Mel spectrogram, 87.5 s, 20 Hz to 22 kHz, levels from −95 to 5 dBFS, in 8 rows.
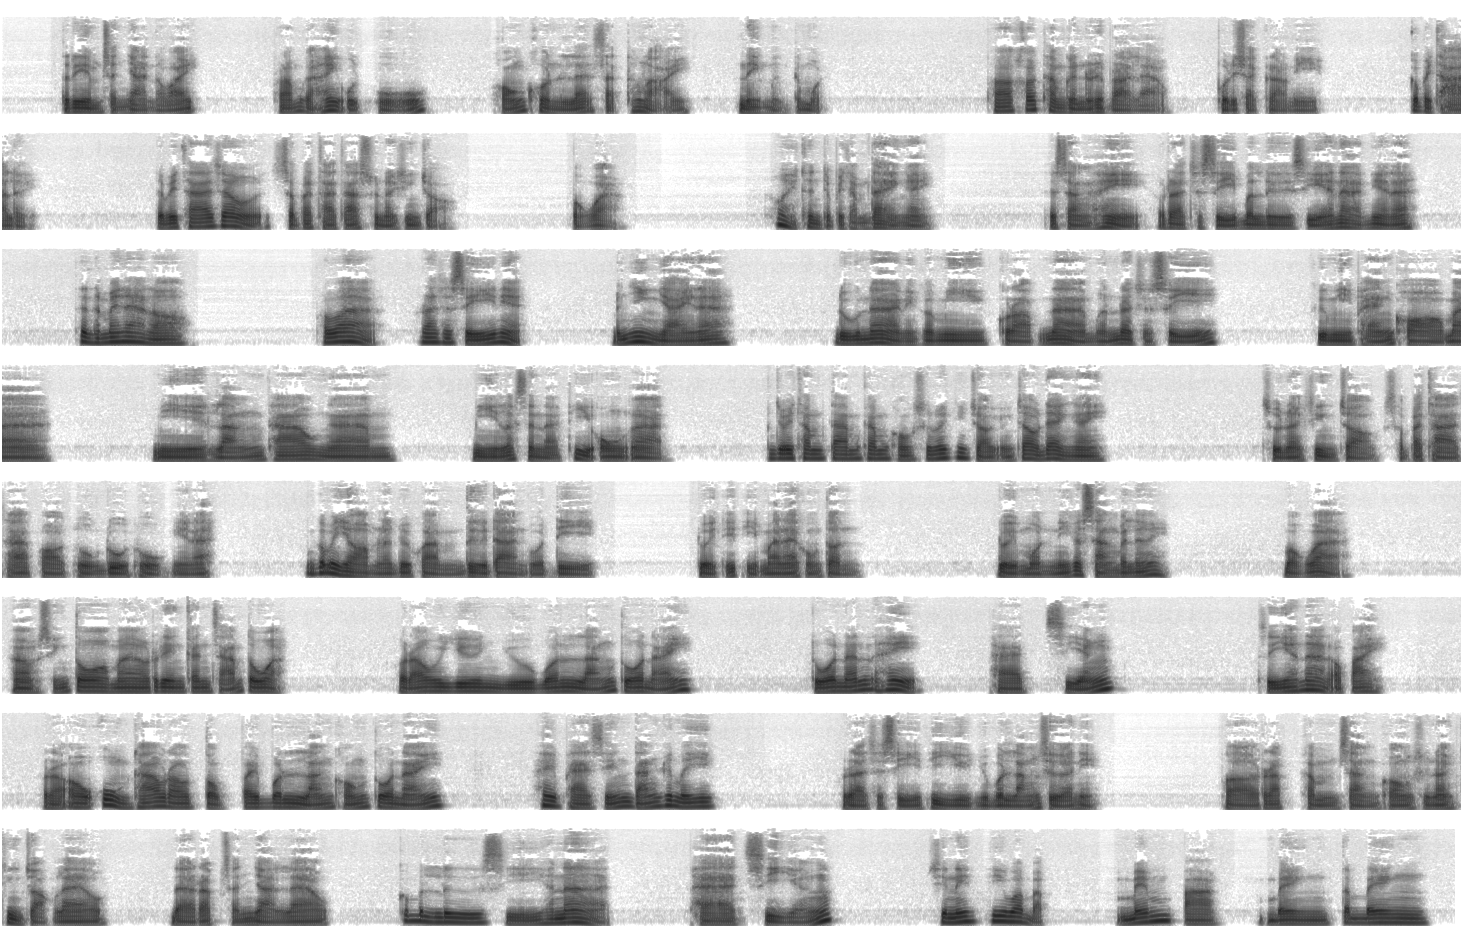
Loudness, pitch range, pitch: -18 LUFS, 75-105 Hz, 85 Hz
